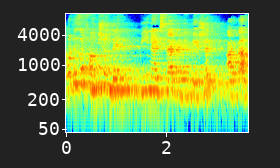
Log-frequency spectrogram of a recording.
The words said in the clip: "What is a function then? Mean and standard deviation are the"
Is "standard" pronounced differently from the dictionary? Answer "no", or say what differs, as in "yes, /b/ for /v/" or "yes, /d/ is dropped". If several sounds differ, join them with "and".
yes, /n/ is dropped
